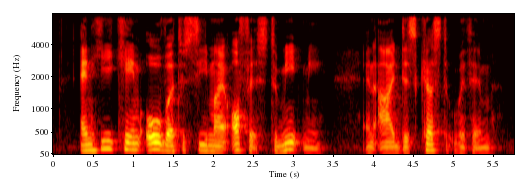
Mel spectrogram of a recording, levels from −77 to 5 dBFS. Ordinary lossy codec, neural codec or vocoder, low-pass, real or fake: none; none; 7.2 kHz; real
